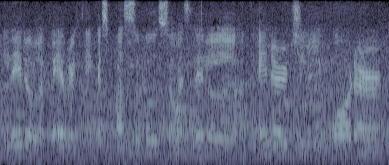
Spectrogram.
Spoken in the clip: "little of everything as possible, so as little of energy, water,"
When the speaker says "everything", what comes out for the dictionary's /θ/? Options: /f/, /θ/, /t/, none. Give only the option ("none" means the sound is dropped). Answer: /θ/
